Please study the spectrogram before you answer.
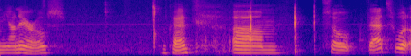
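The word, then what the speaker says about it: llaneros: Two L's together make the Y sound in Spanish. The Yaneros, which are Venezuelan cowboys,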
